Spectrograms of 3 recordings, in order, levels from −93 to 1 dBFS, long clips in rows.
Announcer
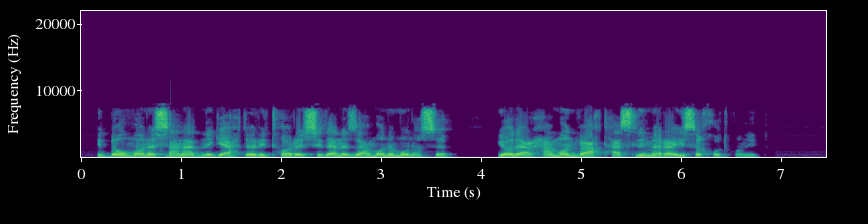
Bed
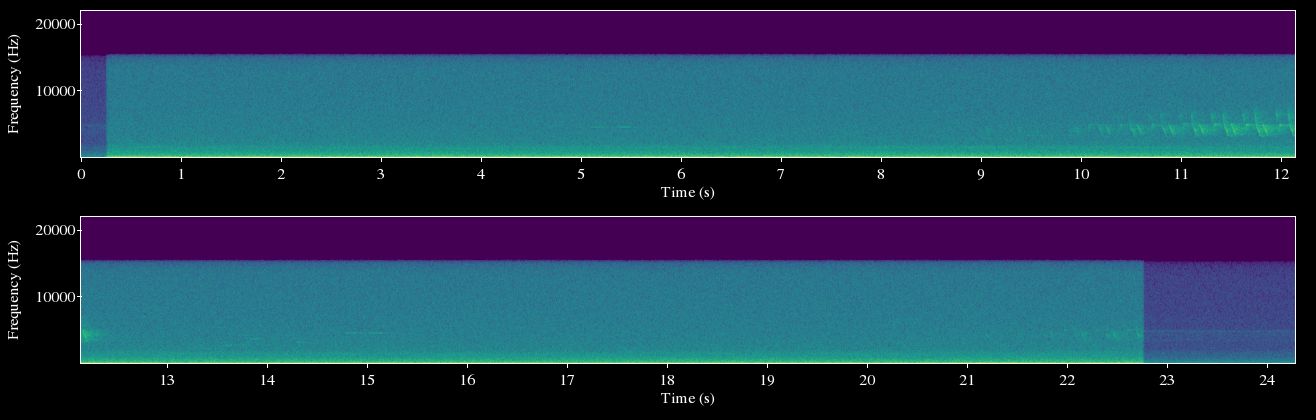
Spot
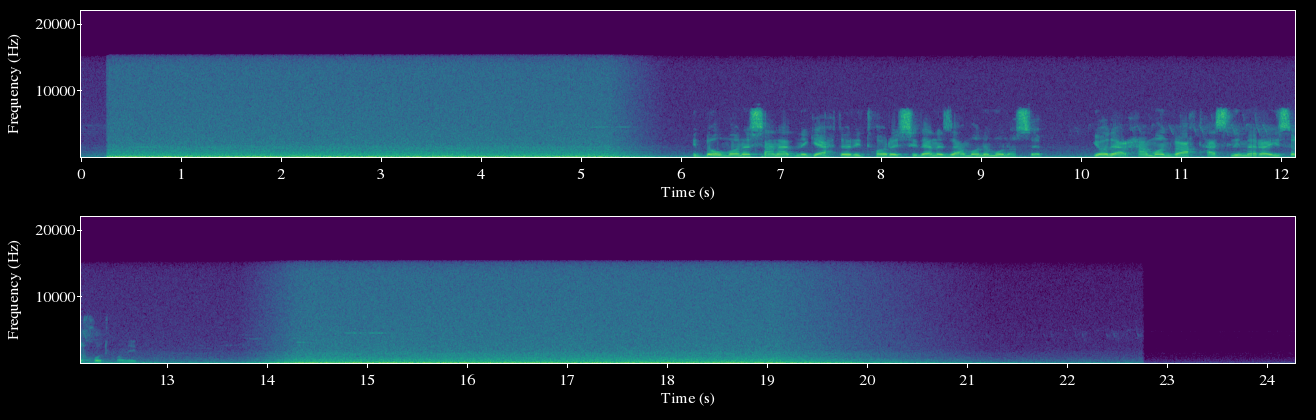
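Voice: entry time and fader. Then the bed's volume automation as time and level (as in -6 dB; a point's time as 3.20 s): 5.95 s, -5.5 dB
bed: 5.28 s -5.5 dB
5.87 s -25 dB
13.72 s -25 dB
14.34 s -5 dB
19.08 s -5 dB
21.25 s -30 dB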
